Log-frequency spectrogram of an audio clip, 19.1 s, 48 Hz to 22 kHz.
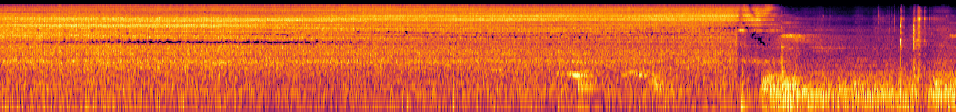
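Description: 3000 W handheld laser welder welding 6 mm stainless steel plate: a steady, high hiss of the weld and its gas flow that stops about 15 seconds in, leaving a low machine hum and a few clicks near the end.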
